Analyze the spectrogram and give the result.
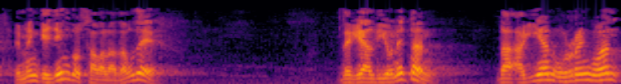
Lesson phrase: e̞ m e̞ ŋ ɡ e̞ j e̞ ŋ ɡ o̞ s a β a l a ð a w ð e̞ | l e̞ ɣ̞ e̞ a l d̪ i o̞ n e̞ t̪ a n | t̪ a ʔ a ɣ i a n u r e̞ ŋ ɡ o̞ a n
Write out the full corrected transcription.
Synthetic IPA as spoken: e̞ m e̞ ŋ ɡ e̞ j e̞ ŋ ɡ o̞ s a β a l a ð a w ð e̞ | l e̞ ɣ̞ e̞ a l d̪ i o̞ n e̞ t̪ a n | d̪ a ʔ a ɣ i a n u r e̞ ŋ ɡ o̞ a n

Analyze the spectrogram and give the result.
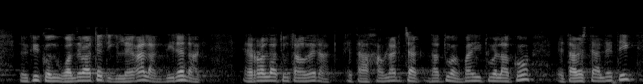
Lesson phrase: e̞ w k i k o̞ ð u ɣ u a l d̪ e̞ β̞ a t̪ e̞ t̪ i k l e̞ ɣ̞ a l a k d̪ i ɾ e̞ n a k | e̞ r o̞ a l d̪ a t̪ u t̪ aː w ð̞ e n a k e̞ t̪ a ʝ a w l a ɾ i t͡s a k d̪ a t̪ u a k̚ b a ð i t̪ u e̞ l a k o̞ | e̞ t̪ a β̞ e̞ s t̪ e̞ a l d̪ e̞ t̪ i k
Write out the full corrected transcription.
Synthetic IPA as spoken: e̞ w k i k o̞ ð u ɣ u a l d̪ e̞ β̞ a t̪ e̞ t̪ i k l e̞ ɣ̞ a l a k d̪ i ɾ e̞ n a k | e̞ r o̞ a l d̪ a t̪ u t̪ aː w ð̞ e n a k e̞ t̪ a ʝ a w l a ɾ i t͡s a k d̪ a t̪ u a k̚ b a ð i t̪ u e̞ l a k o̞ | e̞ t̪ a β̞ e̞ s t̪ e̞ a l d̪ e̞ t̪ i k

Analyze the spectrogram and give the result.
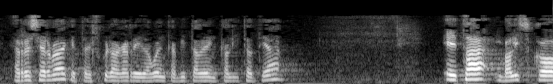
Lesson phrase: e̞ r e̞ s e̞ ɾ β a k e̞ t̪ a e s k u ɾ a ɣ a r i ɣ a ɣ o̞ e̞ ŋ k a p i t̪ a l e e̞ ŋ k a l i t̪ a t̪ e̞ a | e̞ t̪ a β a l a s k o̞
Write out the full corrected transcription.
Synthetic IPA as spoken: e̞ r e̞ s e̞ ɾ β a k e̞ t̪ a e s k u ɾ a ɣ a r i ð a ɣ o̞ e̞ ŋ k a p i t̪ a l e e̞ ŋ k a l i t̪ a t̪ e̞ a | e̞ t̪ a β a l i s k o̞

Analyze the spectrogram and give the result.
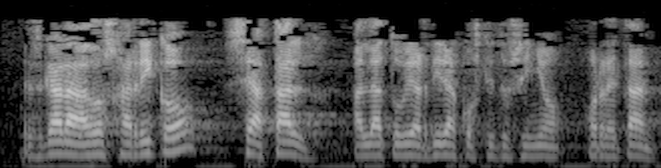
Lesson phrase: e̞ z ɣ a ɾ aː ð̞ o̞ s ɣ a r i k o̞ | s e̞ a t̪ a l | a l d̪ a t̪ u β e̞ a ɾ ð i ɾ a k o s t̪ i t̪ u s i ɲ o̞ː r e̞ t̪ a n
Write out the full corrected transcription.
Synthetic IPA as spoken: e̞ z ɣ a ɾ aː ð̞ o̞ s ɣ a r i k o̞ | s e̞ a t̪ a l | a l d̪ a t̪ u β e̞ a ɾ ð i ɾ a k o s t̪ i t̪ u s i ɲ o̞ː r e̞ t̪ a n

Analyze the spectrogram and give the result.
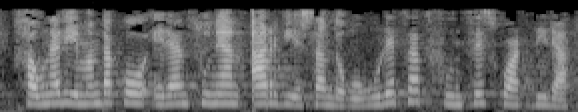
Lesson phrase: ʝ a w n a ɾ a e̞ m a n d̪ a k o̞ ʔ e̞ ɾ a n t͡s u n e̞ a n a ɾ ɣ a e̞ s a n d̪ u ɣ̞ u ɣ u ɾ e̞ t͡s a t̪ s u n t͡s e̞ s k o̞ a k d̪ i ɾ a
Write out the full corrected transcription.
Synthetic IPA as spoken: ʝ a w n a ɾ i e̞ m a n d̪ a k o̞ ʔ e̞ ɾ a n t͡s u n e̞ a n a ɾ ɣ i e̞ s a n d̪ u ɣ̞ u ɣ u ɾ e̞ t͡s a t̪ f u n t͡s e̞ s k o̞ a k d̪ i ɾ a

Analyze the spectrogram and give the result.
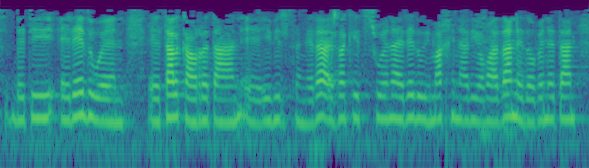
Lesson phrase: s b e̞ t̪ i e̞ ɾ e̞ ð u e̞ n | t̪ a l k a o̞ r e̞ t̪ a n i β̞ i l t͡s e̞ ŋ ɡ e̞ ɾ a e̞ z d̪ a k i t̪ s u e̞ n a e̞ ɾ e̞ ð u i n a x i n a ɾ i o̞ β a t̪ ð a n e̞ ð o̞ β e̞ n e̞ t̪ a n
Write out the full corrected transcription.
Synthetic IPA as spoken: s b e̞ t̪ i e̞ ɾ e̞ ð u e̞ n | t̪ a l k a o̞ r e̞ t̪ a n i β̞ i l t͡s e̞ ŋ ɡ e̞ ɾ a e̞ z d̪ a k i t̪ s u e̞ n a e̞ ɾ e̞ ð u i m a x i n a ɾ i o̞ β a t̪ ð a n e̞ ð o̞ β e̞ n e̞ t̪ a n

